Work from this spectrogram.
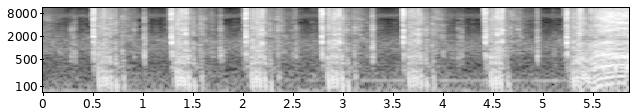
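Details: STIHL MS170 chainsaw restarted after carburetor cleaning, previously bogging and dying in 99° heat: coughs in rough bursts, then catches and revs unevenly; spring-loaded carburetor metering lever bent downward instead of flush, starving fuel.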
